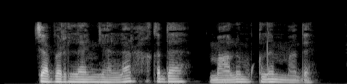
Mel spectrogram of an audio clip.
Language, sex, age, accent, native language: Uzbek, male, 18-24, Farg'ona, Uzbek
